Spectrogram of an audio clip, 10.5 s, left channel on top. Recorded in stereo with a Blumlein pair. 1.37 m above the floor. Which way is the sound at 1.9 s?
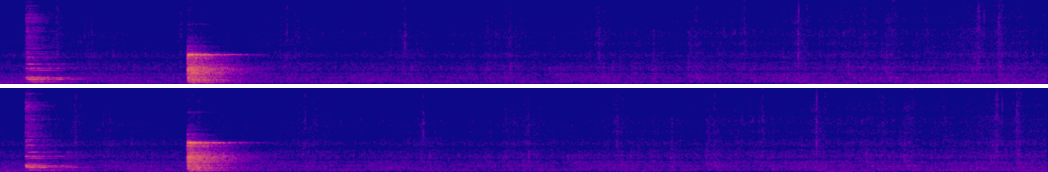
5° right.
